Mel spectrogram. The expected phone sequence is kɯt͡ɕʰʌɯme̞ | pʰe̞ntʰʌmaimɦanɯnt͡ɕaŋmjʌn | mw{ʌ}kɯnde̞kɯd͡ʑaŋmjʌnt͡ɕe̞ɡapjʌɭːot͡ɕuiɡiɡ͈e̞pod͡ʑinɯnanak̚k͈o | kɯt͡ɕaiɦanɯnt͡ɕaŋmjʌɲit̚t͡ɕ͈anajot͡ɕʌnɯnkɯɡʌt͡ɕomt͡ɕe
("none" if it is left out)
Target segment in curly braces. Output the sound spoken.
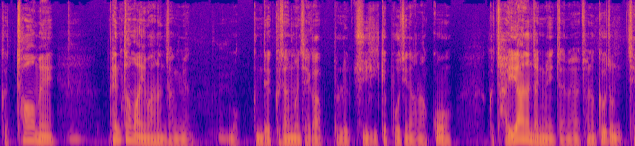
ʌ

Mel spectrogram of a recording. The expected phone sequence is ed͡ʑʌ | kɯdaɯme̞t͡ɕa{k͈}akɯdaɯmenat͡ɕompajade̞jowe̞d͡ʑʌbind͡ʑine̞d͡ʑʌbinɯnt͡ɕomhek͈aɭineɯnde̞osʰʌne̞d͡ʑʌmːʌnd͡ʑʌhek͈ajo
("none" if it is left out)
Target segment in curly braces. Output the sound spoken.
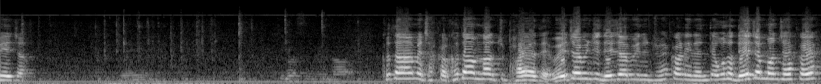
k͈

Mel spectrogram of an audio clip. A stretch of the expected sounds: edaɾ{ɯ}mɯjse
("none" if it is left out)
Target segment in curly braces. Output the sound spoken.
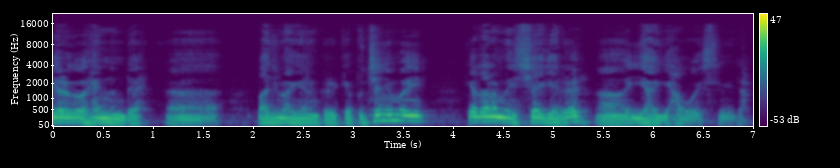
ɯ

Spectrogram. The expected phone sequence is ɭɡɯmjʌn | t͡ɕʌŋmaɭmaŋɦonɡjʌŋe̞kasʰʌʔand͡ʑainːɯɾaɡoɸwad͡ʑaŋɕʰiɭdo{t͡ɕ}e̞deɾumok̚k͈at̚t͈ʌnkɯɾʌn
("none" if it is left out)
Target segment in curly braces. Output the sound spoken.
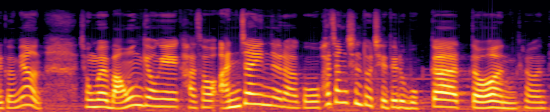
t͡ɕ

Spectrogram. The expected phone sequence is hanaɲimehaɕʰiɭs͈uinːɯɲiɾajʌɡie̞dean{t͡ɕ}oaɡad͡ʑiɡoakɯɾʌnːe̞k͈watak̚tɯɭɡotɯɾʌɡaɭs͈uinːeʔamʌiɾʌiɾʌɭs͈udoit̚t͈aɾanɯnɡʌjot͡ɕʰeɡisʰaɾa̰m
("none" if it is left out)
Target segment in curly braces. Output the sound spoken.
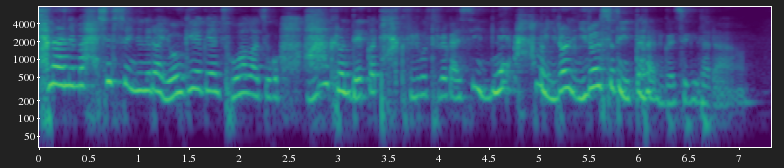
t͡ɕ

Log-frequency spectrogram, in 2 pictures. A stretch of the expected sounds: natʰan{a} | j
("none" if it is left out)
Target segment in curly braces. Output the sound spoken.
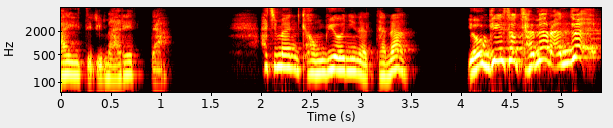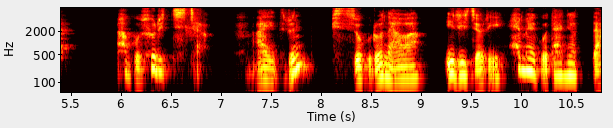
a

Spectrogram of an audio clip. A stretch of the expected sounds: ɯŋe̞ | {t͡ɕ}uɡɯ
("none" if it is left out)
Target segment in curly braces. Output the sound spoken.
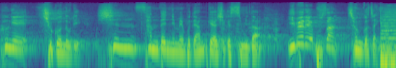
t͡ɕ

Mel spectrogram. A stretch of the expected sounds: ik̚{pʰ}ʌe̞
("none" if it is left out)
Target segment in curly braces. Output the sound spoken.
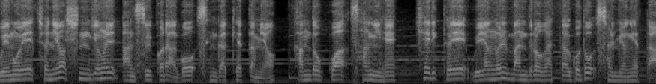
tʰ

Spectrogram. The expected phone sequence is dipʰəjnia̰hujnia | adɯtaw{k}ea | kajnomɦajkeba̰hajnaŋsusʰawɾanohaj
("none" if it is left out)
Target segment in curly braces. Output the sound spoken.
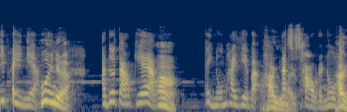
k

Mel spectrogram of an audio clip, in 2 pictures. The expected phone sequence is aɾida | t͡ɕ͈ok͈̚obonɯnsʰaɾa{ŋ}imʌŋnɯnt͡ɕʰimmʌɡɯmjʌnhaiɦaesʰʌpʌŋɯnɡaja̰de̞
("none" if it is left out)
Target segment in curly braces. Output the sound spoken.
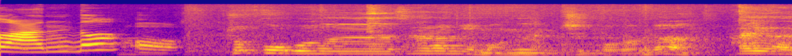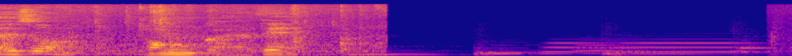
m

